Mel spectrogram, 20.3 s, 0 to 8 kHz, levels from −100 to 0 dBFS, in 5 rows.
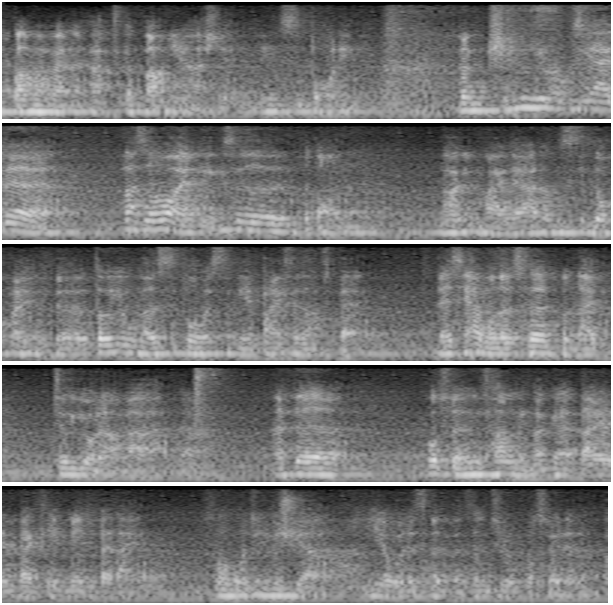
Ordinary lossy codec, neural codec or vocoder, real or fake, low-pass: none; codec, 16 kHz, 1.1 kbps, Voila-Tokenizer; fake; none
